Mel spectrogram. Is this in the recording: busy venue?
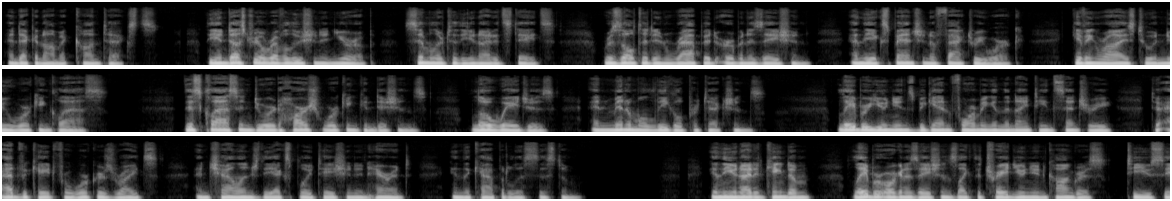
no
